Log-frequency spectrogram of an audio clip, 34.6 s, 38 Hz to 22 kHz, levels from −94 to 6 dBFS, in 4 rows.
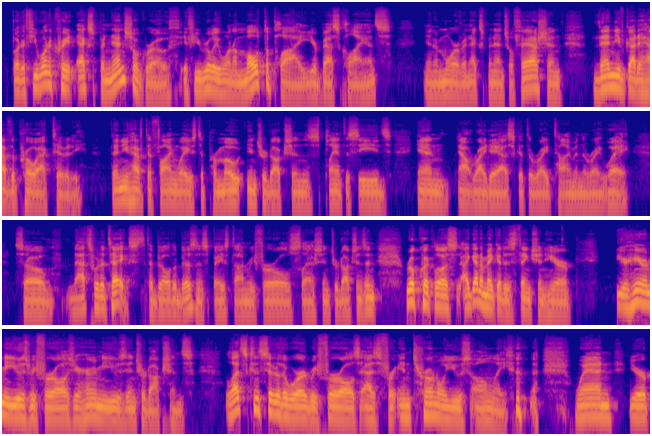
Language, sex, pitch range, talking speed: English, male, 85-110 Hz, 175 wpm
